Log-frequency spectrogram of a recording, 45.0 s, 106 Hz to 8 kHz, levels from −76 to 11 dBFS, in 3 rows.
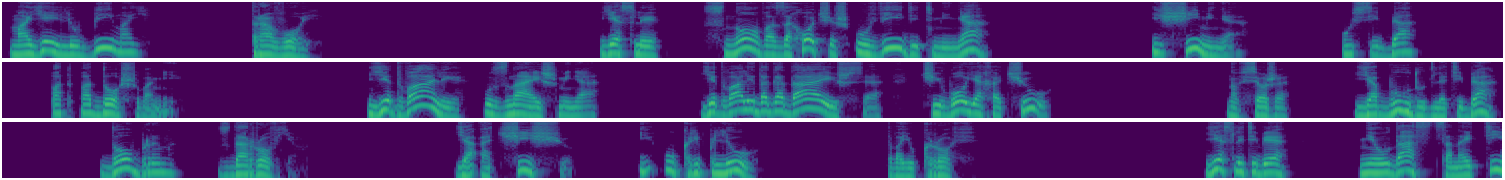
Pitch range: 120-170 Hz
